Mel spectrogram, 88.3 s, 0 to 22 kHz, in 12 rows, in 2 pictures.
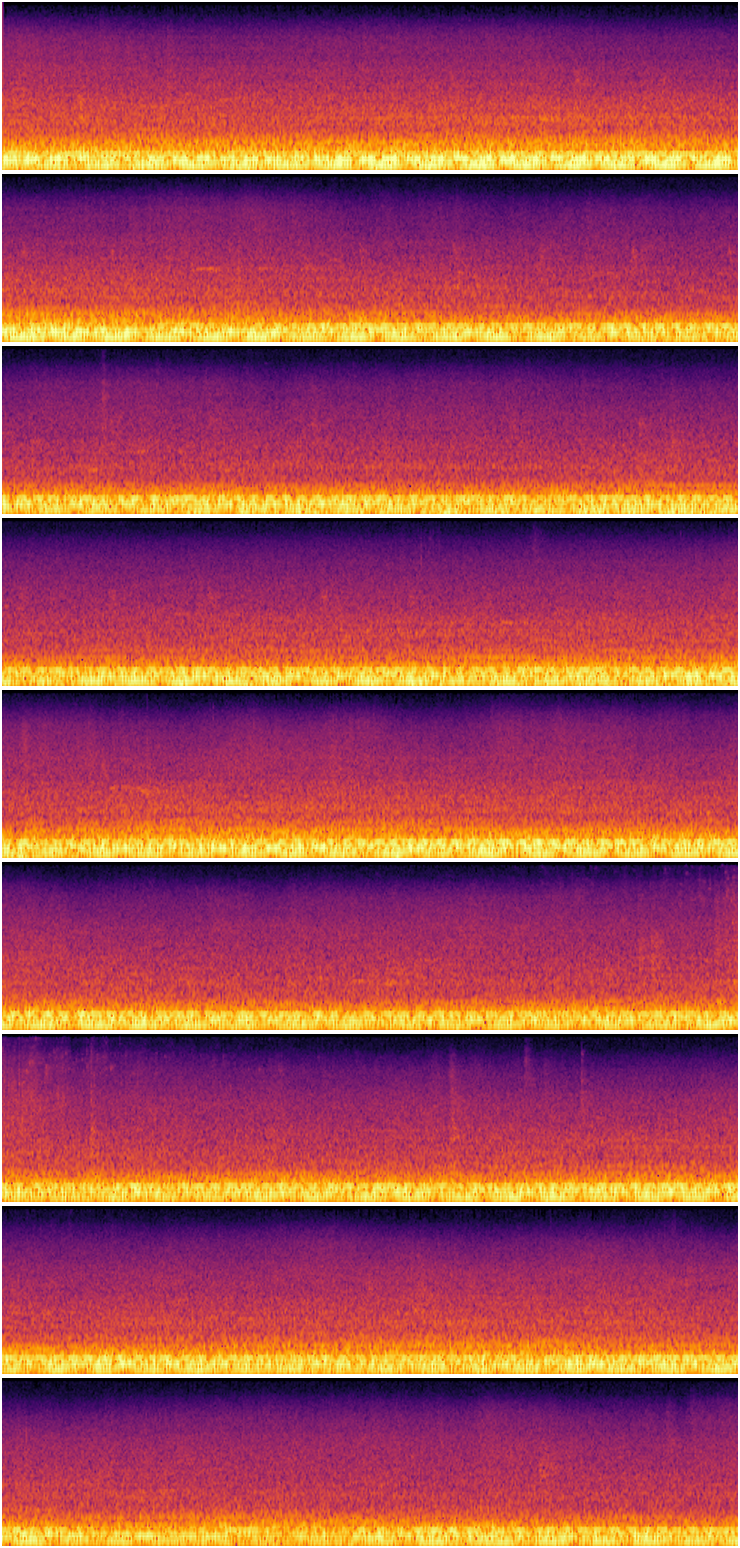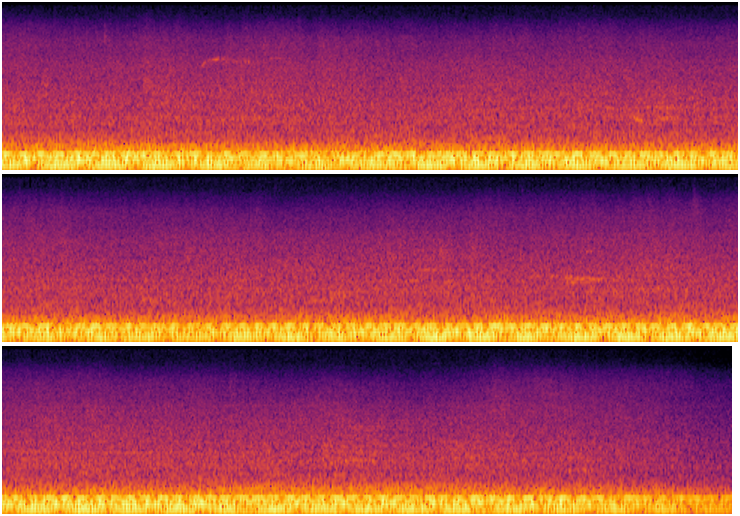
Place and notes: {
  "title": "Poznan, Jana III Sobieskiego housing estate - lawnmower action",
  "date": "2018-06-05 12:56:00",
  "description": "a soccer field has its grass trimmed. man riding a tractor lawnmower back and forth. kids playing in a nearby kindergarten. (sony d50)",
  "latitude": "52.46",
  "longitude": "16.91",
  "altitude": "103",
  "timezone": "Europe/Warsaw"
}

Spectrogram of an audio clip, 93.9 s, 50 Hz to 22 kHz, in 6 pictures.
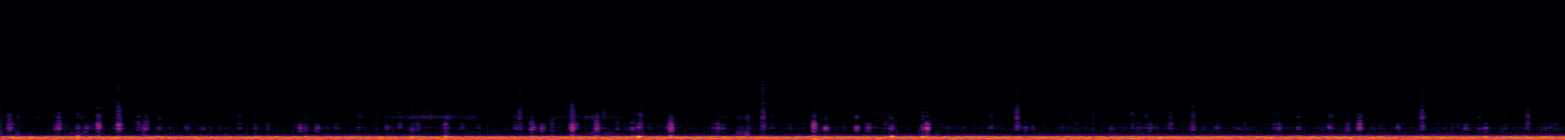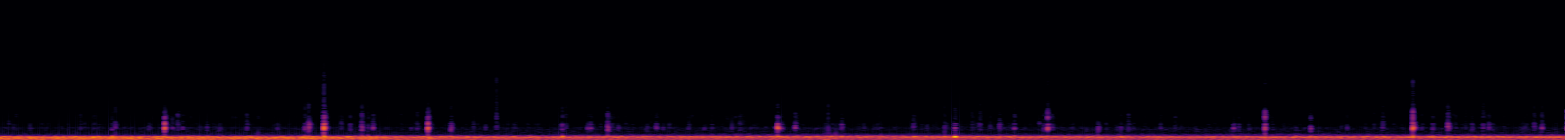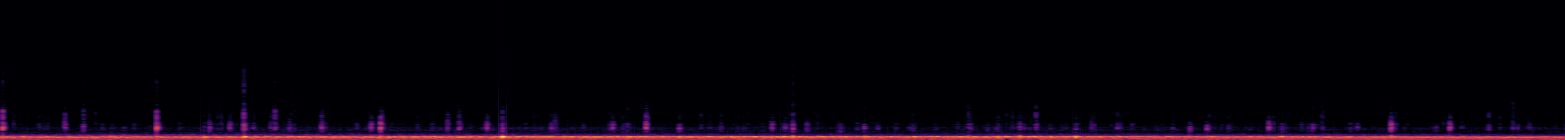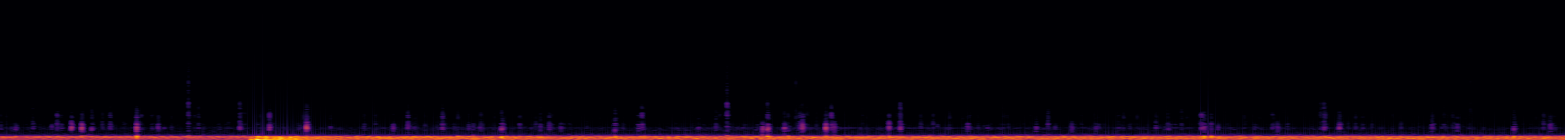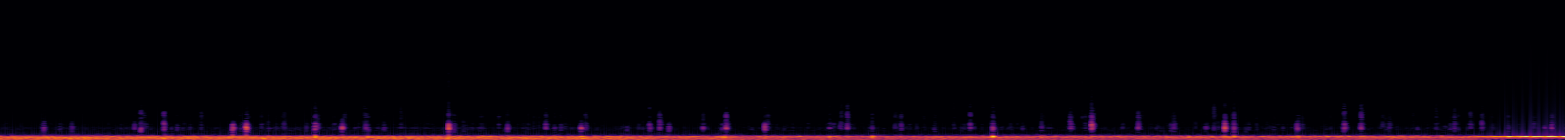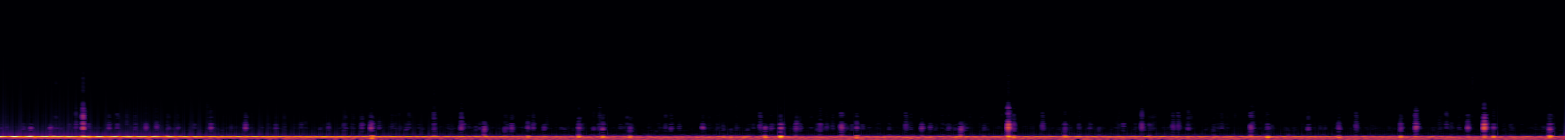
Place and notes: {
  "title": "sounds of the seaside / hypdrophone under pier.",
  "date": "2010-07-31 13:23:00",
  "description": "hypdrophone under Weymouth pier. Not sure what the haunting sound is, possible it is the sound of cars driving off the pier and onto the ferry.",
  "latitude": "50.61",
  "longitude": "-2.44",
  "altitude": "1",
  "timezone": "Europe/London"
}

